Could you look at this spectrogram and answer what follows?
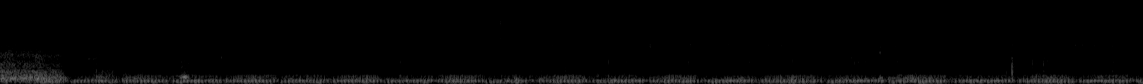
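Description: Cats purring steadily, a low continuous rumble, from a mother tabby nursing her kittens. A brief rustle comes at the very start.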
